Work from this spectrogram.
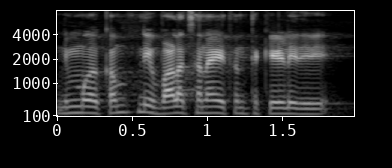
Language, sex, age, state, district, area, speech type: Kannada, male, 30-45, Karnataka, Chitradurga, rural, spontaneous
